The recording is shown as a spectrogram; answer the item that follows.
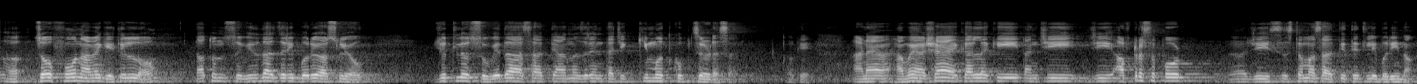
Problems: constant background noise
